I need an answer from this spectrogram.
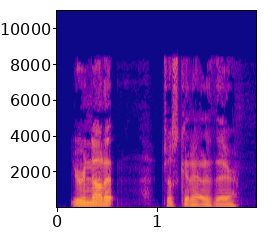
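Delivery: ordinary delivery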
